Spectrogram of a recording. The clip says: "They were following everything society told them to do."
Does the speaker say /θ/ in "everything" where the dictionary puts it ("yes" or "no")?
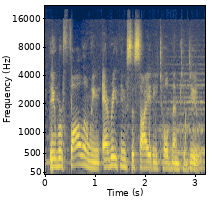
yes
